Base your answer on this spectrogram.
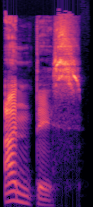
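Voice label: "antes", Spanish, male; mekanta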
